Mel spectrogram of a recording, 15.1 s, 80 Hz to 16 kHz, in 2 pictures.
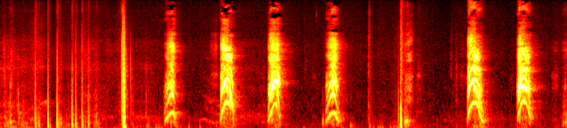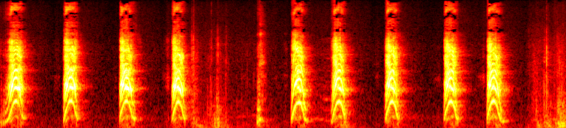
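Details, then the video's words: Fido, a Yorkshire Terrier, delivers a long series of sharp, high barks at a steady pace of roughly one every 0.7 seconds, preceded by scattered clicks and taps, with a brief gap partway through. "Yorkshire Terrier, Fido, Barking"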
